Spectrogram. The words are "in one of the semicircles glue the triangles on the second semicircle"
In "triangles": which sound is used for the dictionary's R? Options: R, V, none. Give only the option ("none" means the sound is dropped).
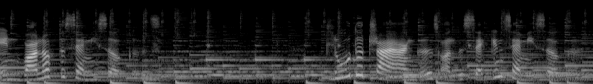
R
